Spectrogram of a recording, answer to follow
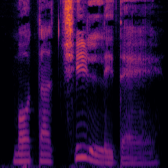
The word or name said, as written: motacillidae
